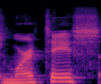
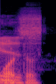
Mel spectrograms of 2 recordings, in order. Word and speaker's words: Muertos: And by the way, Dia de los Muertes, I hope I said that right, Dia de los is Muertos.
